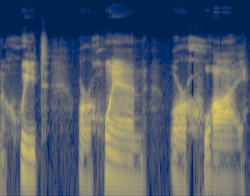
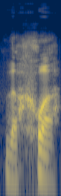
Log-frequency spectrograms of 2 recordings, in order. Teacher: the unvoiced or the voiceless bilabial glide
